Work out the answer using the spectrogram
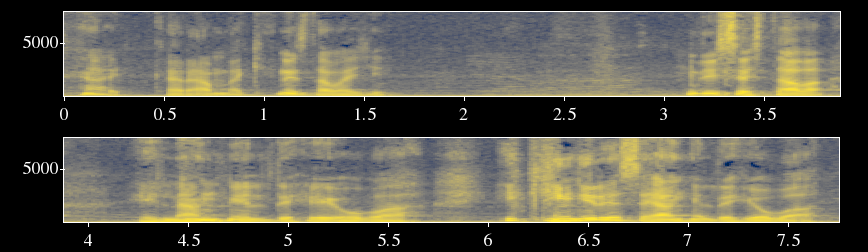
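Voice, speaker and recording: A male pastor delivering an impassioned sermon in a mid-range voice. He shifts between loud, emphatic declarations and quiet, intimate storytelling. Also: medium pitch, gravelly.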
